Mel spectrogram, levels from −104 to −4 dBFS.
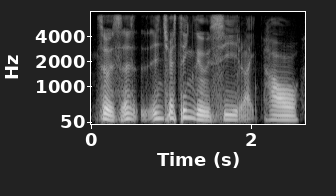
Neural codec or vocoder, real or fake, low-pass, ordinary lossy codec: none; real; 7.2 kHz; none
